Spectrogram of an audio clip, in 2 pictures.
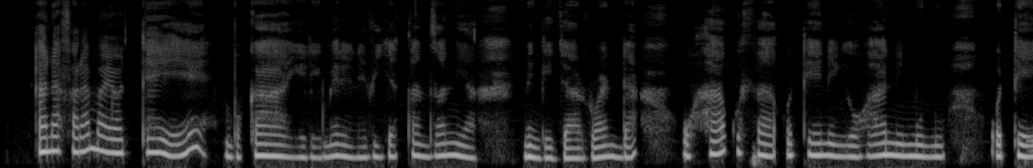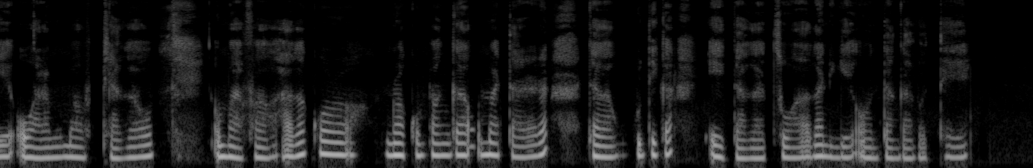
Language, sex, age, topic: Oshiwambo, female, 25-35, agriculture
